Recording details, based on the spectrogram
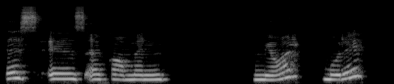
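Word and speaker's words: murre: U this is a common mure mur. How do you pronounce it?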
